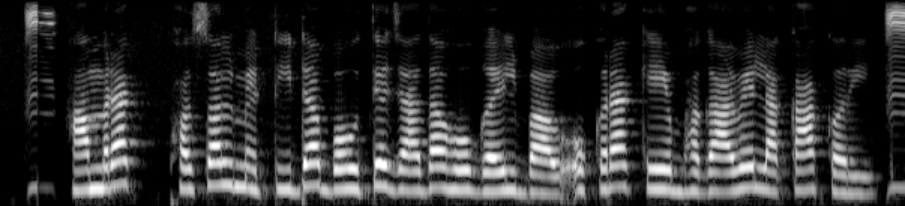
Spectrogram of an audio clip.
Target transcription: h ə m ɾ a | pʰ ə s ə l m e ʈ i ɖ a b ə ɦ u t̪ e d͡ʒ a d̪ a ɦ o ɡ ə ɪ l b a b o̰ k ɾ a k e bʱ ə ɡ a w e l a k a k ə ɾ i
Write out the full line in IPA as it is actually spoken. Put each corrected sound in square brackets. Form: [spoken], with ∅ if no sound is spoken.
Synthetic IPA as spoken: h ə m ɾ a | pʰ ə s ə l m e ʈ i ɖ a b ə ɦ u t̪ e d͡ʒ a d̪ a ɦ o ɡ ə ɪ l b a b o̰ k ɾ a k e bʱ ə ɡ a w e l a k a k ə ɾ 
